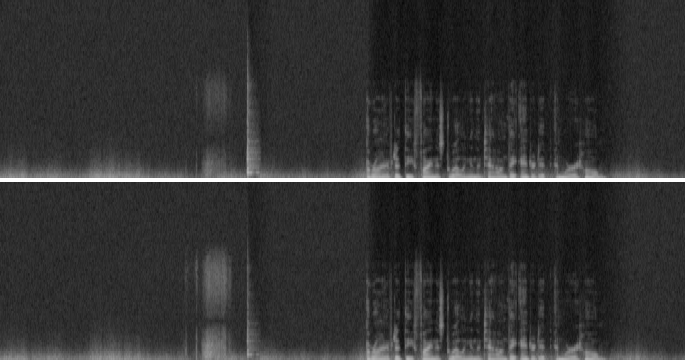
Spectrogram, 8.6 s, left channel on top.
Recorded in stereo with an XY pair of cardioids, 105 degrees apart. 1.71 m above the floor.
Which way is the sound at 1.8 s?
55° right.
